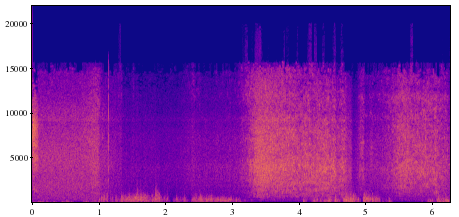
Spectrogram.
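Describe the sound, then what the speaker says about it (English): Strong gusts of wind buffeting the microphone on an allotment plot, rising and falling in loud rushes with rustling in between. "It's a very windy day today on the plot"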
